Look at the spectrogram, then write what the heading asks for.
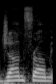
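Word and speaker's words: Jon Frum: So it's John from Fru M is how you spell it. But John from is it's so cool.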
